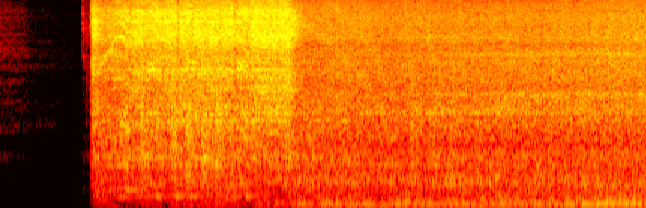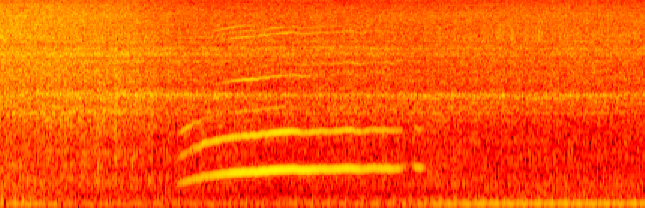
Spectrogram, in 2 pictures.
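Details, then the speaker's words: Cranks and catches, then uneven, lumpy, wavering idle from a Jeep TJ started after sitting a long time on year-old gas; running rough, likely stale fuel, possible vacuum leak, clutch apparently also not working. "And it's running rough. This is year-old gas as well, so I'll need to top the gas up, and I need to figure out what is going on with the clutch."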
